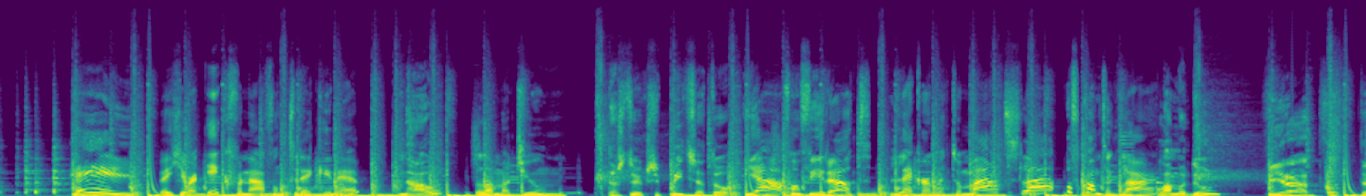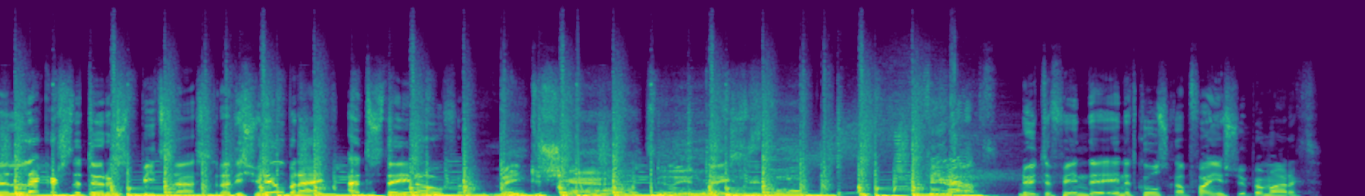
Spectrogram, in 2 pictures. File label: Radio, voiceover; Firat Radio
